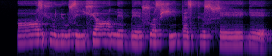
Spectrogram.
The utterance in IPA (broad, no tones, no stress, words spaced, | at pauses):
ɑːzxʲu lʲuz ixʲɑːne ɓesʷɑz ʃibæzkʲoz ɬeː ɠe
